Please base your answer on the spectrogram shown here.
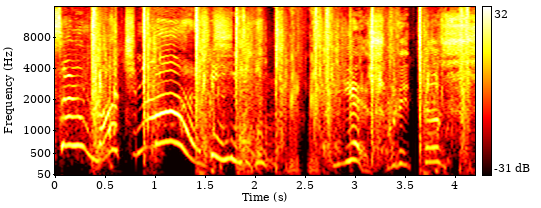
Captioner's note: snorting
